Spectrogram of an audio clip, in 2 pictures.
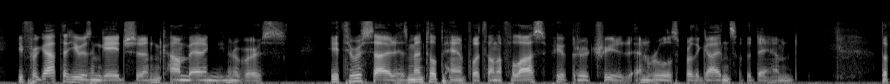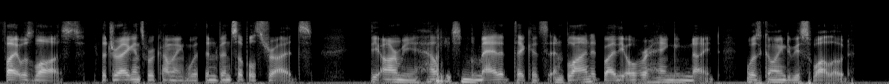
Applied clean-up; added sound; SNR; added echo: neural diffusion model UNIVERSE++.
